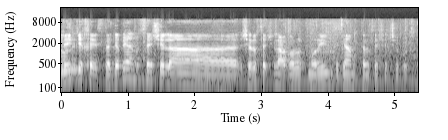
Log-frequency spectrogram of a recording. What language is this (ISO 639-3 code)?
heb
